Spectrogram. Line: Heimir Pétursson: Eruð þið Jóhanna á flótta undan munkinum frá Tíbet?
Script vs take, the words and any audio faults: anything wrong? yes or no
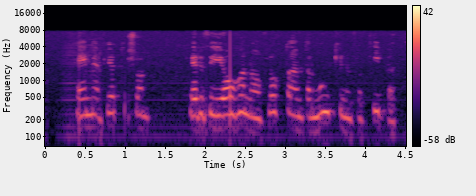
yes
